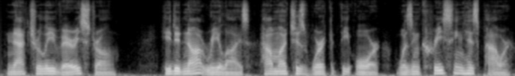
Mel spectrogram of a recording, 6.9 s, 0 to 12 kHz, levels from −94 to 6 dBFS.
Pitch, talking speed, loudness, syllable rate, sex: 100 Hz, 155 wpm, -18 LUFS, 4.6 syllables/s, male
